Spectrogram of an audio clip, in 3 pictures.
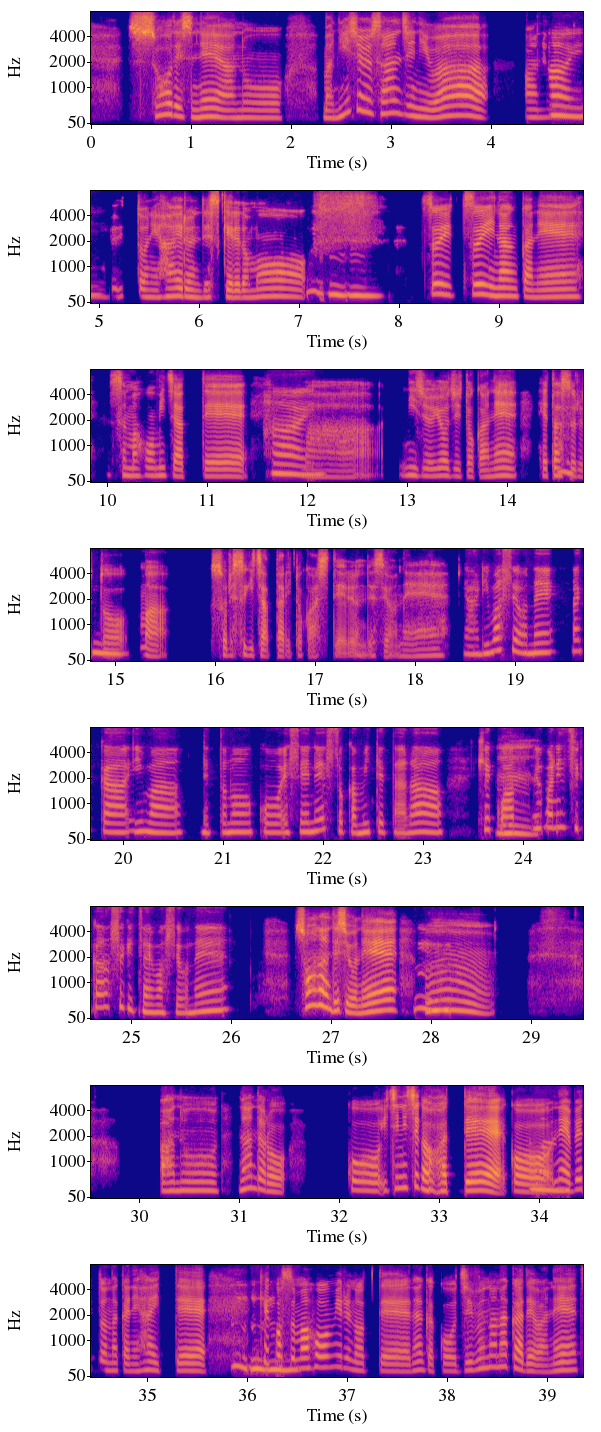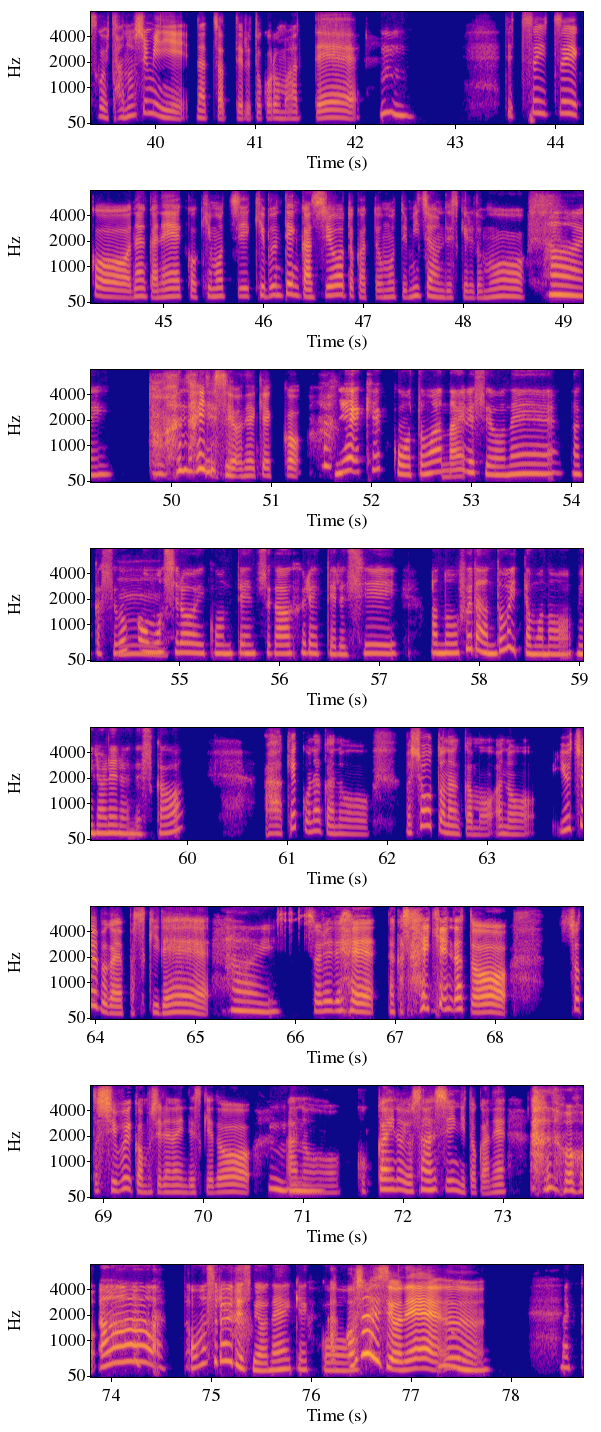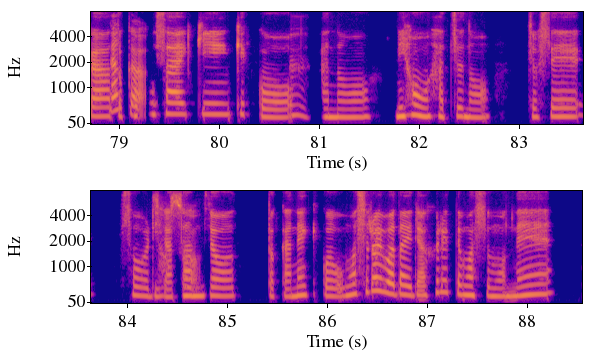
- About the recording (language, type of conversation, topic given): Japanese, advice, 安らかな眠りを優先したいのですが、夜の習慣との葛藤をどう解消すればよいですか？
- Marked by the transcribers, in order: laughing while speaking: "止まんないですよね"; chuckle; laughing while speaking: "それで、なんか、最近だと"; joyful: "ああ"; laughing while speaking: "あの"; laugh; joyful: "あ、面白いですよね"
